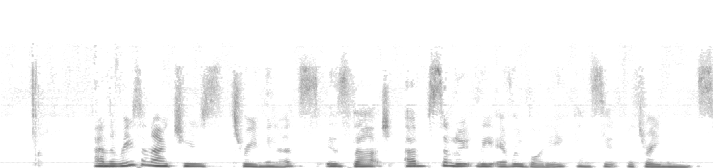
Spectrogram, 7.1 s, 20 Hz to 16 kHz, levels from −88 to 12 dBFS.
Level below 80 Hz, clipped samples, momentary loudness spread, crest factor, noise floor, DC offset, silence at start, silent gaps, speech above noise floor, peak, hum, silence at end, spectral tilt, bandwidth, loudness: -86 dBFS; under 0.1%; 13 LU; 14 dB; -72 dBFS; under 0.1%; 0.3 s; none; 35 dB; -22 dBFS; none; 0 s; -6 dB/octave; 11.5 kHz; -37 LUFS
